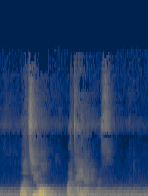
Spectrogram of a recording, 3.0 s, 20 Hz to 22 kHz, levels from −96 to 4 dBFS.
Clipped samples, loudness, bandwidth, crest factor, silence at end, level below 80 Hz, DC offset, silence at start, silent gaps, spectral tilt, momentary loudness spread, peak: under 0.1%; -32 LUFS; 16.5 kHz; 22 dB; 0 s; -56 dBFS; under 0.1%; 0 s; none; -7 dB/octave; 23 LU; -10 dBFS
